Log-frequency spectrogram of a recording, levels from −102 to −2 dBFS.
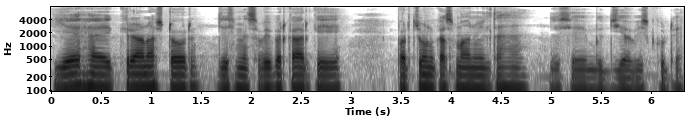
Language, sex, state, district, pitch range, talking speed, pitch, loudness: Hindi, male, Rajasthan, Bikaner, 100-110 Hz, 160 wpm, 110 Hz, -19 LUFS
